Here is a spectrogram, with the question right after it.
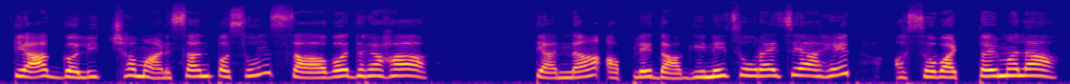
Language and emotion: Marathi, fearful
